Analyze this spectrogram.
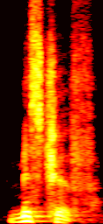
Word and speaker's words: mischief: Your word is mischief. Mischief. Alternate pronunciation, mischief.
